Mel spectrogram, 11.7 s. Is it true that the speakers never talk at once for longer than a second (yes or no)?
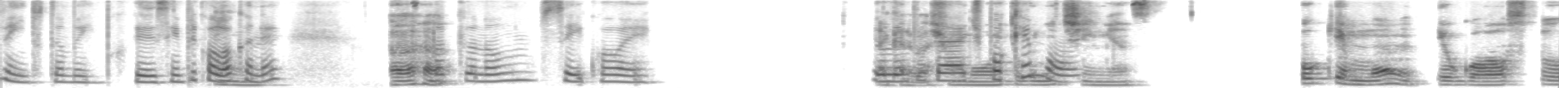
no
